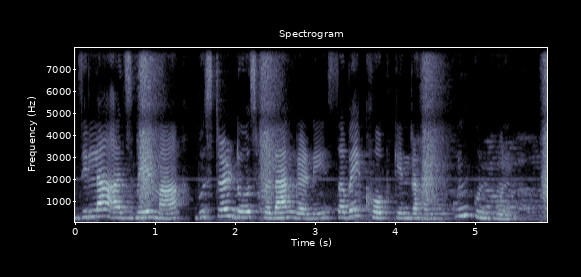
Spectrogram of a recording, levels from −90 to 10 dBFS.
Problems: background conversations at intervals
